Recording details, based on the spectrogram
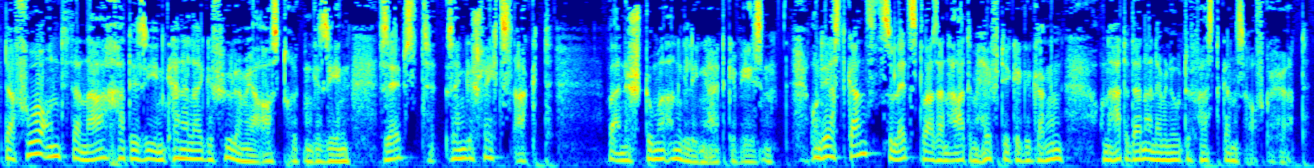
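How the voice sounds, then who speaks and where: A man narrating an audiobook in a measured storytelling manner. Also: low voice, animated, a little mellow, slightly rough, no room sound.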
